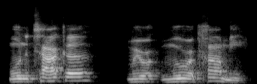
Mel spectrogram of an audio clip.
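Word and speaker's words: Munetaka Murakami: Munitaka Murakami.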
